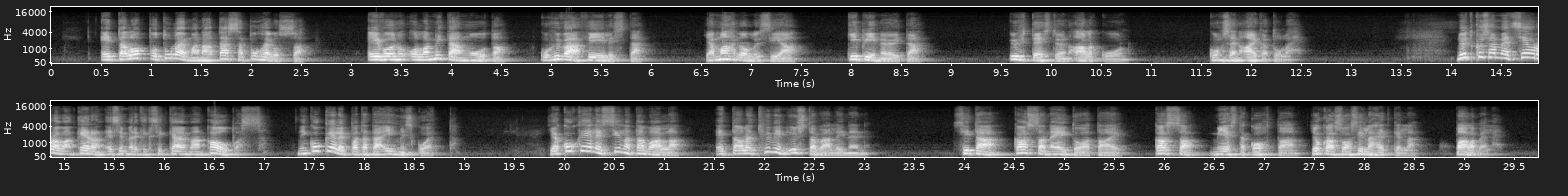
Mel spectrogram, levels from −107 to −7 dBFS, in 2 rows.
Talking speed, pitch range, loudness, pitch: 110 wpm, 130-190 Hz, -18 LUFS, 155 Hz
